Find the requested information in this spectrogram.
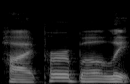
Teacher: the word has four syllables and the stress is on that second syllable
